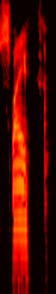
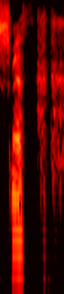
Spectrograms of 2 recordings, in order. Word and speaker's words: Smythe: for pronouncing my name Smythe often mispronounced as Smith but that's okay Erica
